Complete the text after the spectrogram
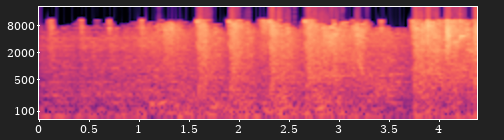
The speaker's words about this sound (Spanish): Ponytail dispara a Jerry, que cae al suelo, y Sara se esconde detrás del coche.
